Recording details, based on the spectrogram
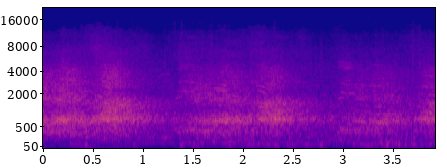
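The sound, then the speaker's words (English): A large rally crowd chants in unison, a loud roar of many voices that swells and falls in a steady repeating rhythm, roughly every second and a half, with no single speaker standing out. The crowd is taking up a chant calling out CNN by name. “And calling out CNN by name, which the crowd quickly took up.”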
